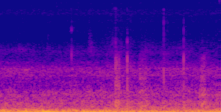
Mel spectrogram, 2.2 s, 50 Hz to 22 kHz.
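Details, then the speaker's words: 2019 Honda Pilot driven slowly over a grooved ramp: low road rumble with short dull knocks over bumps, heard on the front passenger side; a bushing is suspected rather than a sway bar link or loose bolt. "it sounds like it's on the passenger side cuz every time I hit the bump it makes like a th"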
